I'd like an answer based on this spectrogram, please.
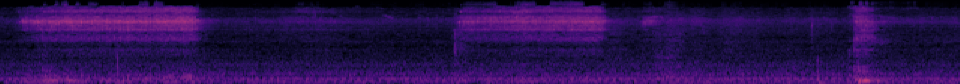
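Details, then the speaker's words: Sleeping puppy snoring, said to be lying on its throat and compressing its airway: two hissing, rasping snores on slow breaths with a faint low hum in the room. "Вот почему люди храпят. Они передавливают себе дыхательные пути. Лежит на горле, поэтому храпит. That's why he's snoring. He just laying at his throat."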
